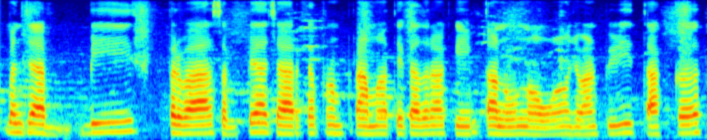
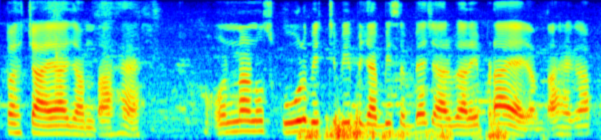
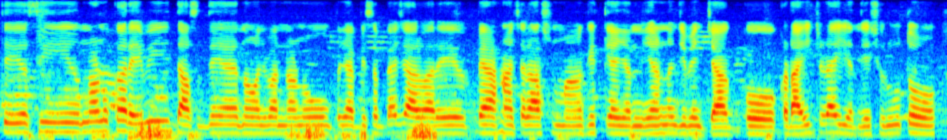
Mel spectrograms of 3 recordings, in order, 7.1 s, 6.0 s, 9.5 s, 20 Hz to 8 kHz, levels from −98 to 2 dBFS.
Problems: continuous background conversations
